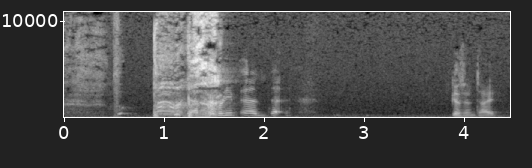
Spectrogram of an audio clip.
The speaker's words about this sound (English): It was a cough.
